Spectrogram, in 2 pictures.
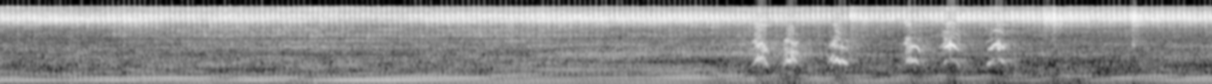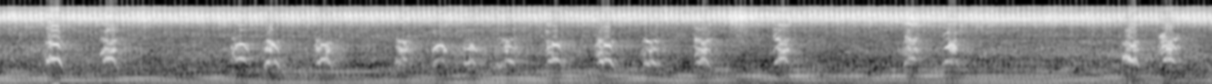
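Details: Chihuahua barking at a running lawnmower: short high yappy barks in scattered bursts, often paired, over the mower's steady droning engine hum throughout.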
